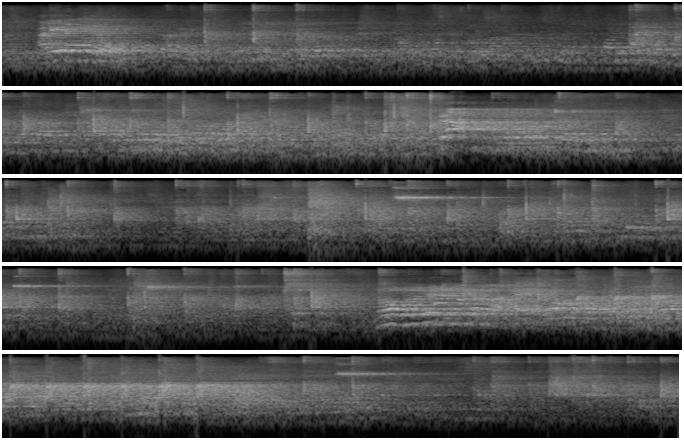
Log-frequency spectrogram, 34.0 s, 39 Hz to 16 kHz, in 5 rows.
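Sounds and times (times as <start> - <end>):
table tennis ball hits: 6.3 - 23.9, 30.2 - 31.1, 31.9 - 33.9.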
